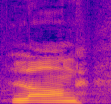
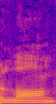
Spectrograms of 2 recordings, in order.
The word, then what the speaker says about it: Lang: Yep, L-A-N-G, here's the card, Long. So in Mandarin, the A is pronounced like the ah in father, I guess, so Long, father.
